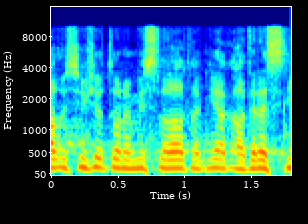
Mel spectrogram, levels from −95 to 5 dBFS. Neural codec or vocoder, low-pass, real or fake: vocoder, 22.05 kHz, 80 mel bands, WaveNeXt; 9.9 kHz; fake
